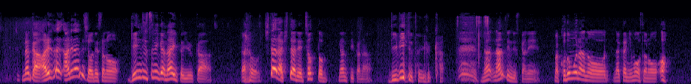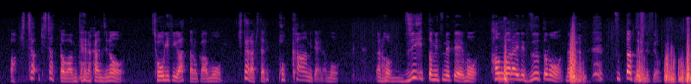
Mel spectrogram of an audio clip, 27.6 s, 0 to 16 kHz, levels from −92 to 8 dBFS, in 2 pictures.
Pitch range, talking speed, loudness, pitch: 150-245 Hz, 335 characters per minute, -27 LUFS, 190 Hz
